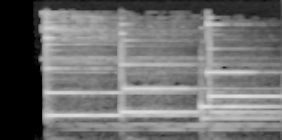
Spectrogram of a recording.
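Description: iQIYI streaming service's audio logo: a chime of three bell-like notes, each a step higher than the last, struck about a third of a second, one second and a second and a half in, the last one ringing on and fading.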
